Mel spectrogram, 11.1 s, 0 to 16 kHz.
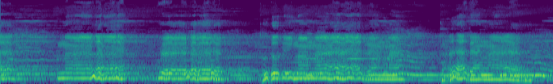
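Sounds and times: man singing with ornaments: 0.0s - 11.0s.

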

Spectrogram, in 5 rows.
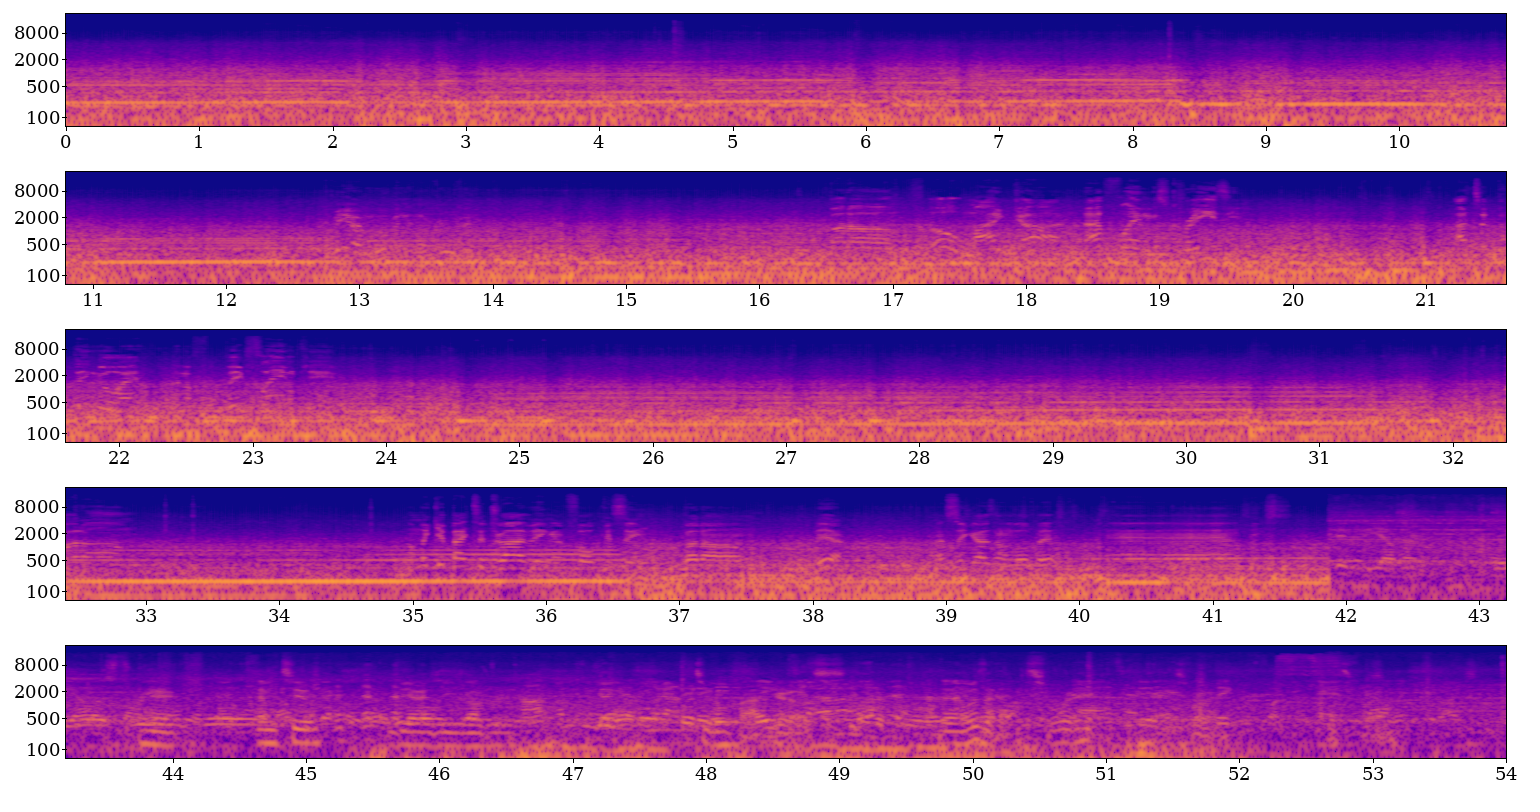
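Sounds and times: car engine drone: 0.0s - 54.0s
road noise inside car: 0.0s - 54.0s.

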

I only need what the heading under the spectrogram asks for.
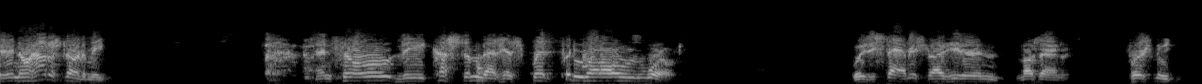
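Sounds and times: elderly man speaking on cassette: 0.0s - 1.2s, 2.7s - 7.0s, 8.5s - 12.0s.

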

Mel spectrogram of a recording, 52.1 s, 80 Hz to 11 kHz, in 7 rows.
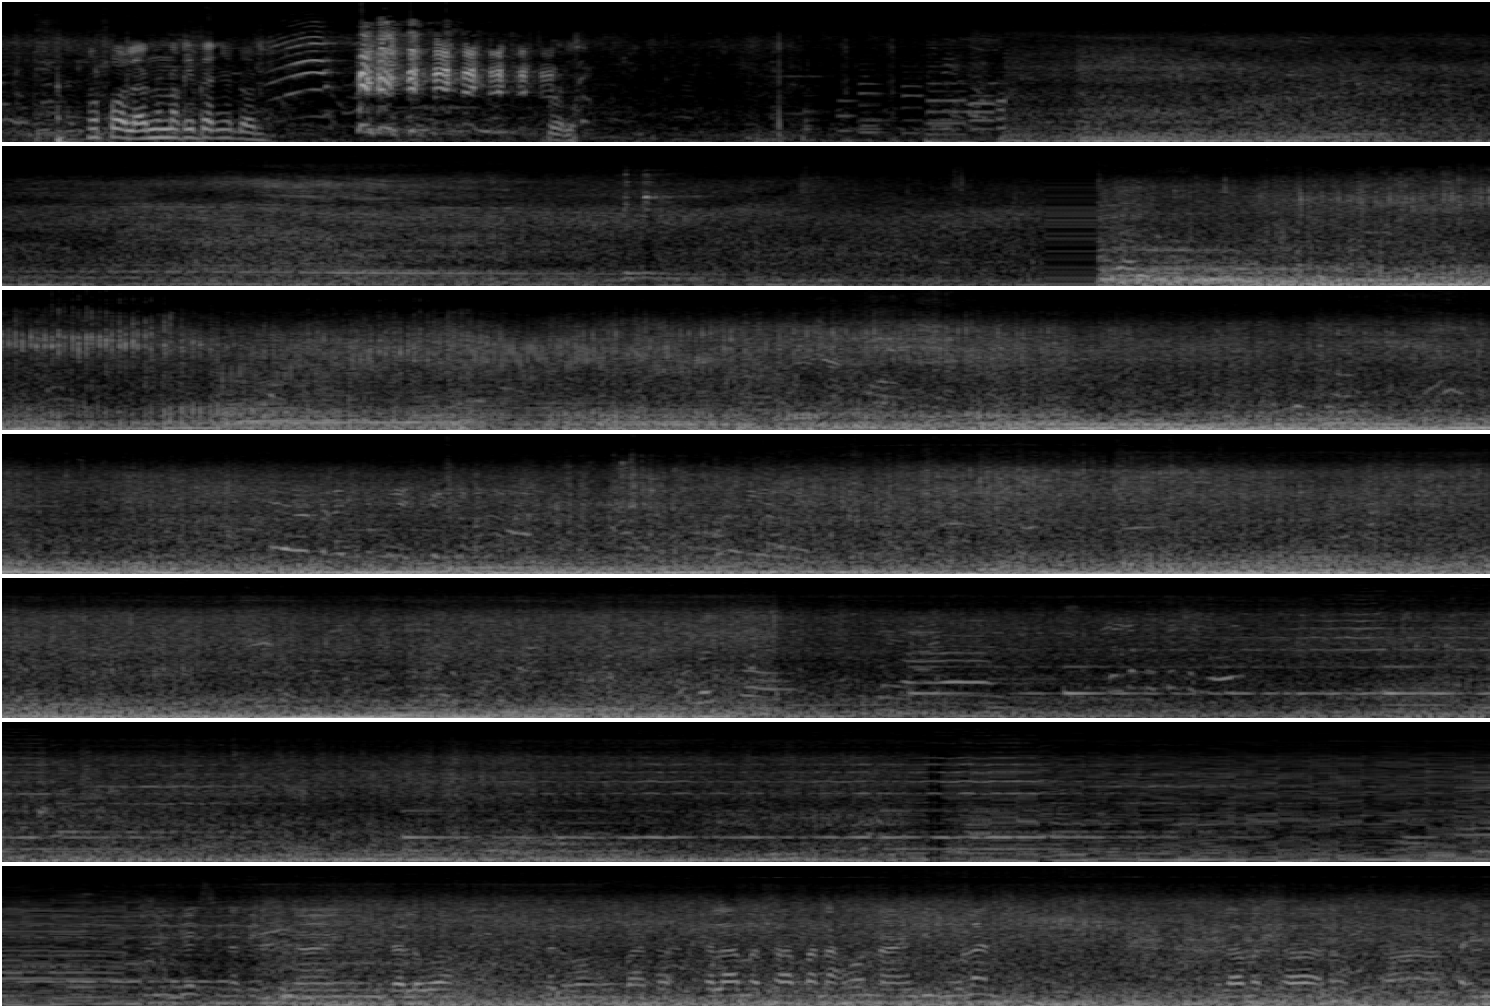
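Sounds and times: voices talking: 0.0s - 5.4s, 30.8s - 40.3s, 41.0s - 52.0s
street and vehicle rumble: 0.0s - 52.0s
background music with held notes: 4.1s - 5.1s, 34.5s - 46.8s.

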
